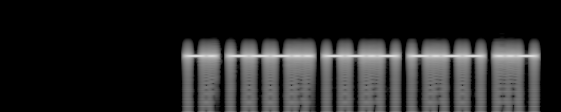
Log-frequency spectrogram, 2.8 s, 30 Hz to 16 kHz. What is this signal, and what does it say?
Morse code, heard as a keyed tone, about 44 wpm, 700 Hz. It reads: N8QYU
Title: USA Call Signs Repeated 2x 45wpm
